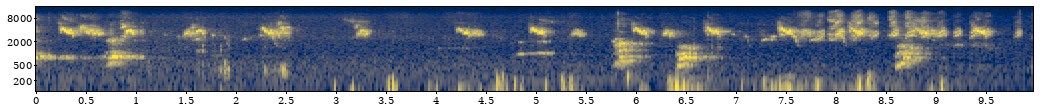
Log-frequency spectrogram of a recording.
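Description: Small songbirds chirp and tweet in quick bursts at a backyard feeder near a chicken coop, with a few soft low thumps between calls and a busier flurry of chirps toward the end.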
